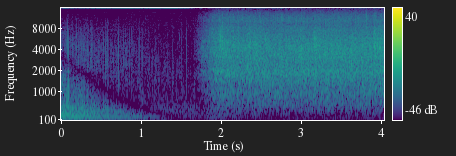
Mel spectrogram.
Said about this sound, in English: The driving rain will dampen the flames.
